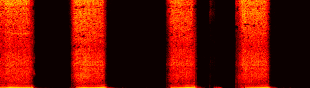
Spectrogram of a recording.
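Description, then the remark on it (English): An RV water pump, accidentally left on, cycling on and off: four loud, evenly spaced half-second bursts of low, buzzing motor hum mixed with a hissing whoosh, separated by brief silences. “It's my water pump, and it's pumping, and it's pumping, and it's pumping.”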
